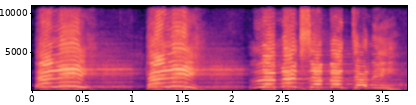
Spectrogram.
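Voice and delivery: loud, high, drawn-out cry of Eli; anguished shout. Retold or imitated. Preacher re-enacting Jesus calling out on the cross, loud anguished shout. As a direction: cry out the name as if dying on the cross. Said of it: "He shouted".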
